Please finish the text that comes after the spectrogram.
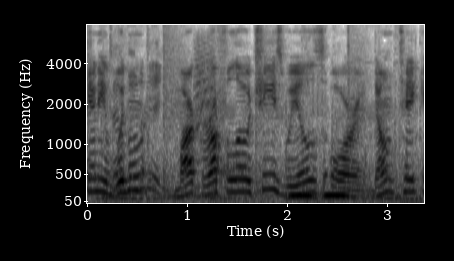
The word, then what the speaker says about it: Ruffalo: Buffalo Nickels, Mark Ruffalo, rhymes with Buffalo.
